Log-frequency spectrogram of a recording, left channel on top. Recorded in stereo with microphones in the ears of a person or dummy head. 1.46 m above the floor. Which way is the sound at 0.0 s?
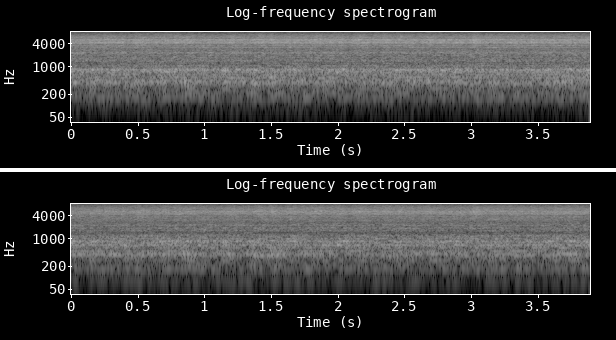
30° left (ahead or behind).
